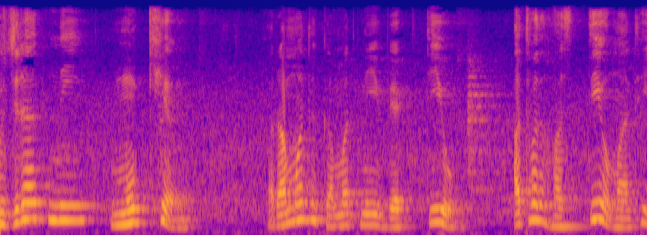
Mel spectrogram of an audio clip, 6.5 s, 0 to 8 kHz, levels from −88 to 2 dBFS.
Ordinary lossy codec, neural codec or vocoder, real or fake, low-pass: MP3, 48 kbps; none; real; 7.2 kHz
